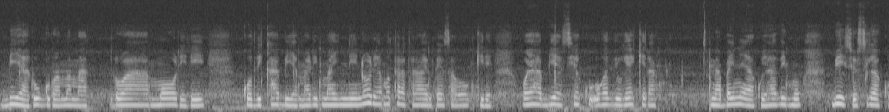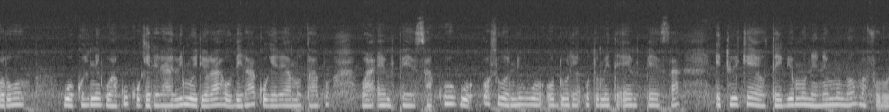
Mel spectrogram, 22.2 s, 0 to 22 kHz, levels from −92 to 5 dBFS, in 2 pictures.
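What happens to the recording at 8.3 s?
At 8.3 s you're hearing low bit depth with dither, and it runs through the whole clip. The speech sits at 8 bits with dither added before rounding, so the error turns into a steady, even hiss around 30 dB below the speech, with no distortion.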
